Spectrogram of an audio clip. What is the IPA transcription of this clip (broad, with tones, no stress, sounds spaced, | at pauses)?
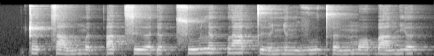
ʈ ə˨˩ k̚ s a˨˩˨ w m ə˨˩ k̚ ʔ a˦˥ t̚ s ɨ˨˩ ə̯ ɗ ə˨˩ k̚ s u˧˥ l ə˦˥ k̚ l a˦˥ t̚ t̪ ɨ˨˩˨ ə̯ ɲ ə˨˩ ŋ v u˧˥ t̪ʰ ə˨˩˦ ŋ m ɔ˧ ɓ a˧˥ n j ə˦˥ k̚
